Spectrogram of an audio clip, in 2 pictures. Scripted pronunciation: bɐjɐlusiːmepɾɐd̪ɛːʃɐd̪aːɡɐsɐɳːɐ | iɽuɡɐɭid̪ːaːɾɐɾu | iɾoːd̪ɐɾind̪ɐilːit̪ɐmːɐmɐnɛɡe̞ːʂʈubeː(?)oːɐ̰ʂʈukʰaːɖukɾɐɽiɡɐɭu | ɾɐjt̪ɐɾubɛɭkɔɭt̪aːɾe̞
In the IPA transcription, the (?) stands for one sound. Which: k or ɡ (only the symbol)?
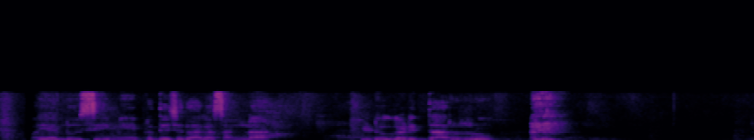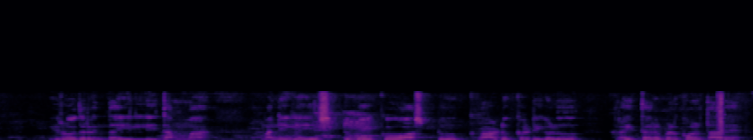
k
